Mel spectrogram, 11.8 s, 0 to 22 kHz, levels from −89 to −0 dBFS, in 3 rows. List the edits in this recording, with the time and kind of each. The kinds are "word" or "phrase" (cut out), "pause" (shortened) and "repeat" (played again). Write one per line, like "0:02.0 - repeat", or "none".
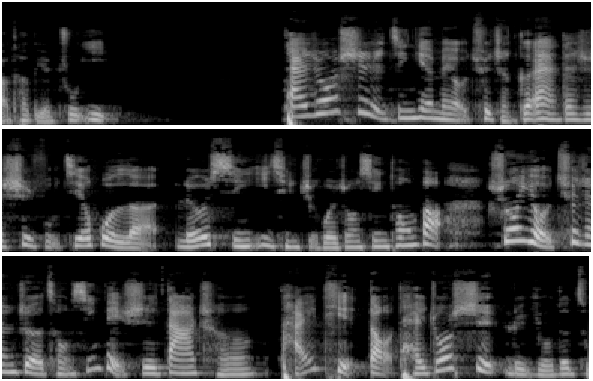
0:09.6 - pause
